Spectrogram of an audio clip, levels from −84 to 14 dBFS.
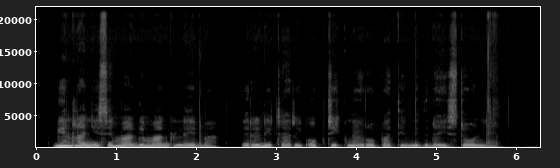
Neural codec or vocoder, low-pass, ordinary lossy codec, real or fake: vocoder, 44.1 kHz, 128 mel bands every 512 samples, BigVGAN v2; none; none; fake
